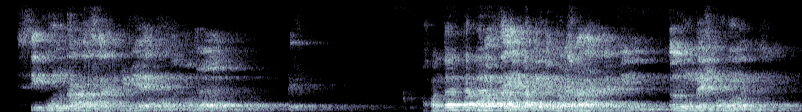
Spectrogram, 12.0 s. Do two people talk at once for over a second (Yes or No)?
Yes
